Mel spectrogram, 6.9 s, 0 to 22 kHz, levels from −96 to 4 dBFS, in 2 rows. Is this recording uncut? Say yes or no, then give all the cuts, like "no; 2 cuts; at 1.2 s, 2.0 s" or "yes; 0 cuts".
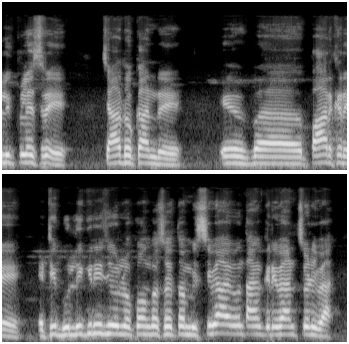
yes; 0 cuts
